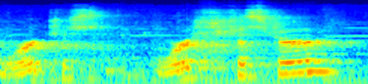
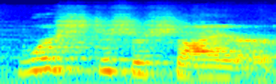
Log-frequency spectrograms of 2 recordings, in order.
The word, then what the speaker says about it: Worcestershire: Do you pronounce it Worcestershire? I say Worcestershire if I'm going to actually say it, but a lot of times I like to just sort of meld it together and say Worcestershire sauce.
